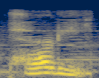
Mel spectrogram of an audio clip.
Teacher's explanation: T đứng giữa R và I nên là T đọc thành D và đọc là Party.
